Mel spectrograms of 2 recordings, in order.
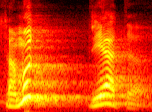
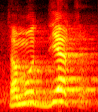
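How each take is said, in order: First: समुद्यत said slowly, leaning hard on द्य; stress on द्य. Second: Said in the usual way. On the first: Shown as a demonstration. Teacher showing where force goes, stressed द्य in समुद्यत. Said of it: "जोर लगाया, ताकत लगा दी". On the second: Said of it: "अब अपन बोलेंगे कैसे?".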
